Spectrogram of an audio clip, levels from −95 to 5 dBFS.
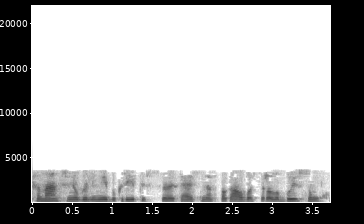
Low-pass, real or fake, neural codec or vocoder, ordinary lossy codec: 3.6 kHz; real; none; MP3, 16 kbps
